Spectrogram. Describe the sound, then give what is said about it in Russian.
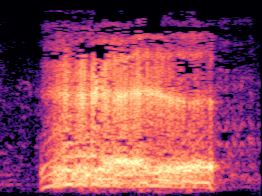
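A person imitates a mother dog with puppies growling at an approaching stranger, one sustained, rough, low rumble lasting about two seconds, loud, starting abruptly and cutting off sharply. “вы видели, когда вот лежит собачка, да, и у нее щенята? И когда подходит чужой, вы видели, что делает мама?”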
